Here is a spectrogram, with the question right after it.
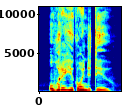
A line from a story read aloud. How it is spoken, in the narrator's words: she asked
